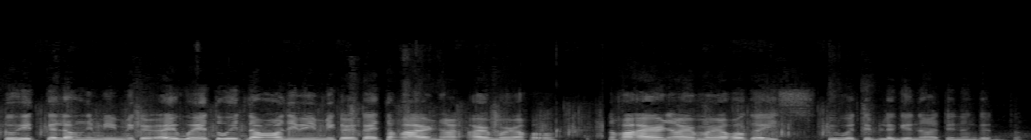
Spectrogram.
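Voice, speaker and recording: A man's voice: a little high, fast talker, a bit bright, slight background noise. A young man casually commentating a live game stream, chatting to viewers and reading their messages aloud. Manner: chatty, reads chat aloud, screams when startled. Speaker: gaming streamer.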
